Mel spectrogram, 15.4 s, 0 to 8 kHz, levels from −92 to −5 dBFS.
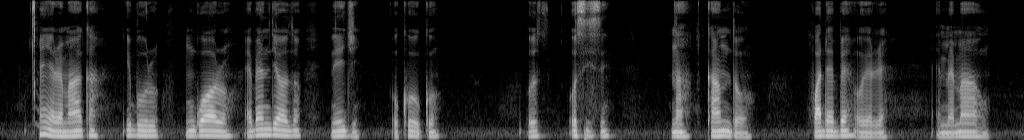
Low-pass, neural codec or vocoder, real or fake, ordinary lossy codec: none; none; real; none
